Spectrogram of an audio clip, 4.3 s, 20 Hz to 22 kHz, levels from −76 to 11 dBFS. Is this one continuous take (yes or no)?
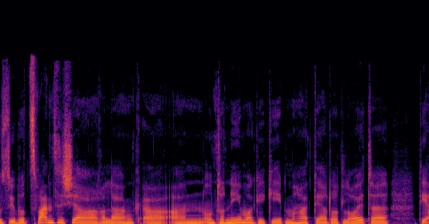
yes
